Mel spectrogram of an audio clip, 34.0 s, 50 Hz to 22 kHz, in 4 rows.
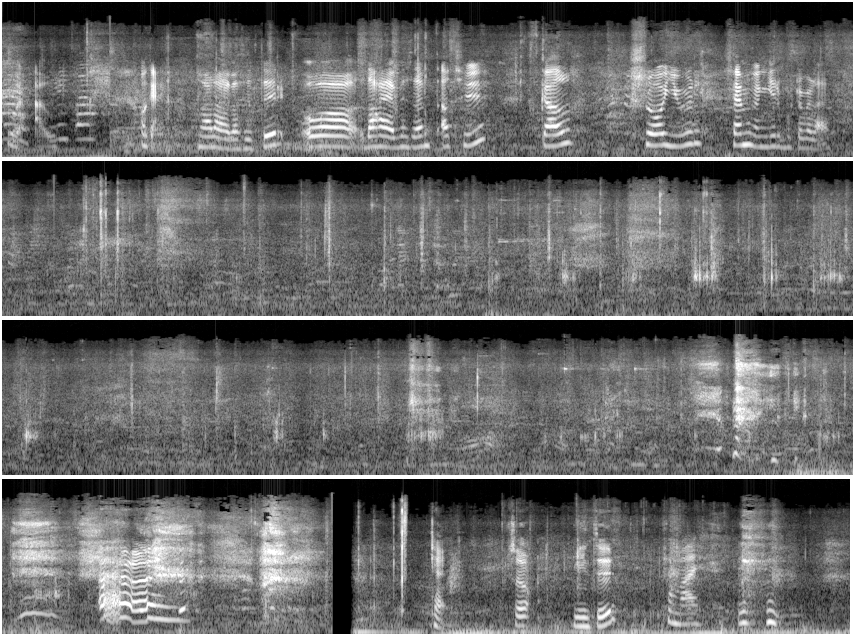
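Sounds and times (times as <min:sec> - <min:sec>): girl speaking: 0:00.0 - 0:01.2, 0:32.2 - 0:32.7
murmur of distant voices: 0:00.0 - 0:28.8
footsteps on paving stones: 0:09.9 - 0:26.8
low rumble: 0:29.0 - 0:34.0.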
